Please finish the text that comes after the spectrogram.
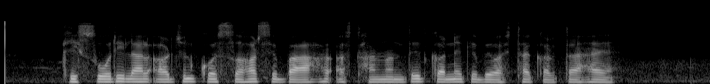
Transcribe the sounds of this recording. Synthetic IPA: kisoːɾilaːlɐɾd͡ʒʊnkosəɦəɾsebaːɦəɾəst̪ʰaːnə̃nt̪ɾɪt̪kəɾnekibjəʋəst̪ʰakəɾt̪aɦɛː

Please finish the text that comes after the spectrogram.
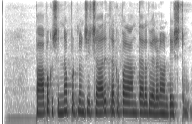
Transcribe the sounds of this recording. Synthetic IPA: paːpɐkut͡ʃinːɐpːɐʈinuɲt͡ʃit͡ʃaːɾit̪ɾɐkɐpɐɾaːnt̪aːlɐkuʋɛlɐɽɐmɐɳʈeːiʂʈɐ̰m

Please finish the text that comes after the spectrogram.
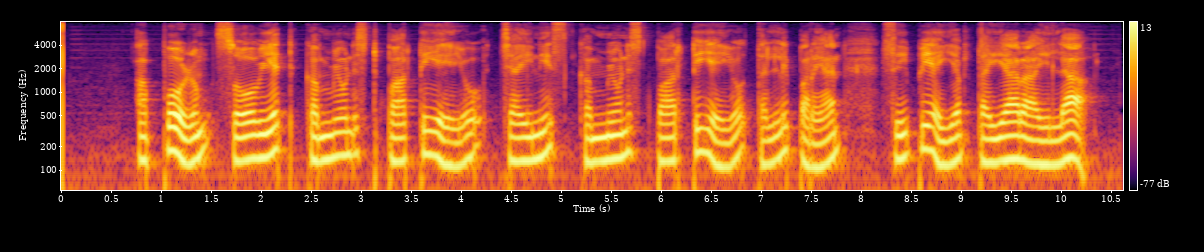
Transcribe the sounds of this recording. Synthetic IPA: ɐpːo̞ːɻumso̞ːʋijɐtːɨ̥kɐmjuːnistɨ̥paːrʈːijeːjo̞ːt͡ɕɐjniːskɐmjuːnisʈɨ̥paːrʈːije̞ːjo̞ːt̪ɐɭːipːɐrɐjaːnsipːiɐjemt̪ɐjːaːraːjilːɐ

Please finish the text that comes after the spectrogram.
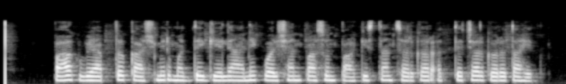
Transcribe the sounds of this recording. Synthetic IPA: pakʋjap̚t̪əkaɕmiːɾməd̪ʱːjeɡeljaənekʋəɾʂampasuːnpakist̪ansəɾkaɾə̰t̪jat͡ɕaɾkəɾət̪aɦet̪

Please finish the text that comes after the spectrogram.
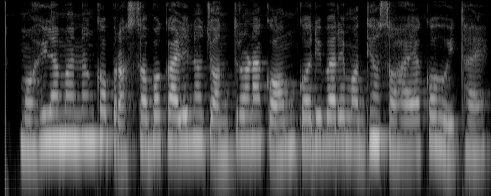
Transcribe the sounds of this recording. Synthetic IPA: mɔɦiɭamanɔŋkɔpɾɔst̪ɔbɔkaɭinɔd͡ʒɔnt̪ɾɔɽ̃akɔmɔkɔɾibaɾemɔd̪ʱjɔsɔɦajɔkɔɦojt̪ʰae

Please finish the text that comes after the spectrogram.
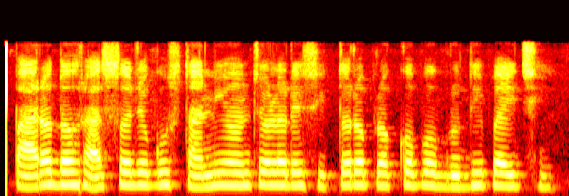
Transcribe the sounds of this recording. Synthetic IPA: paɾɔd̪ɔɾasɔd͡ʒoɡust̪ʰanijɔːnt͡ʃɔɭɔɾesit̪ɔɾɔpɾɔkɔpɔbɾud̪ʱːipajt͡ʃʰi

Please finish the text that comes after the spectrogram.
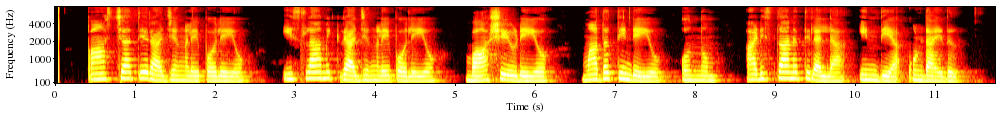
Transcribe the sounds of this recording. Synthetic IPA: paːst͡ɕaːt̪jɐɾaːd͡ʑjɐŋːɐɭe̞pːo̞ːle̞jo̞ː | islaːmikːɾaːd͡ʑjɐŋːɐɭe̞pːo̞ːle̞jo̞ː | bʱaːʂɐjuɽe̞jo̞ː | mɐðɐt̪ːinde̞jo̞ː | o̞nːum | ɐɽist̪ʰaːnɐt̪ːilɐlːɐind̪jɐuɳɖaːjɐðɨ

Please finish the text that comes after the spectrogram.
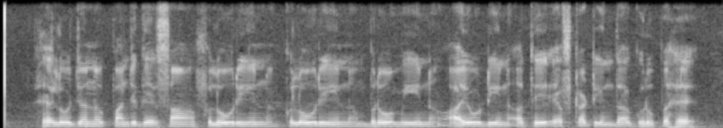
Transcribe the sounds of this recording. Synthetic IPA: hɛːloːd͡ʒənpə̃ɲd͡ʒɡɛːsãːpʰəloːɾiːnkəloːɾiːnbɾoːmiːnaːjoːɖiːnət̪eːʔɛːpʰʈaːʈiːnd̪aːɡɾʊpɦɛː

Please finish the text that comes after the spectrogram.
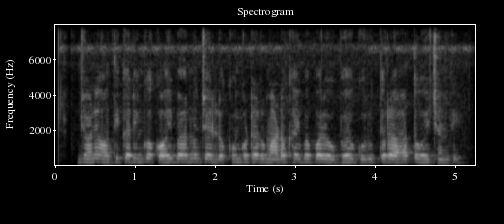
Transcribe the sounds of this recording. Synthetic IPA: d͡ʒɔɽ̃eɔd̪ʱikaɾiŋkɔkɔɦibaɔnut͡ʃajlokɔŋkɔʈʰaɾumaɽɔkʰajbapɔɾeubʱɔjɔɡuɾut̪ɔɾɔaɦɔt̪ɔɦojt͡ʃʰɔnt̪i

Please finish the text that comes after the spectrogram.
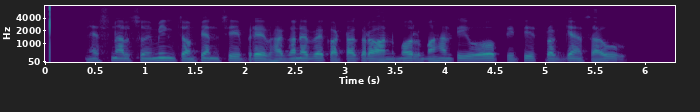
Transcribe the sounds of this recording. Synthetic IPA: nesɔnalswimiŋt͡ʃampijɔnsipɾebʱaɡɔnebekɔʈɔkɔɾɔːnumolmɔɦãnt̪iopɾit̪ipɾɔɡjãsau

